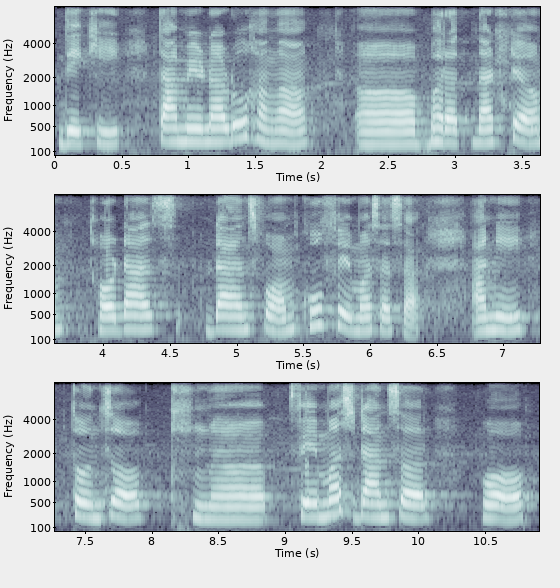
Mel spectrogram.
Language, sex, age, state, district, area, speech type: Goan Konkani, female, 30-45, Goa, Sanguem, rural, spontaneous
